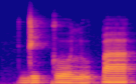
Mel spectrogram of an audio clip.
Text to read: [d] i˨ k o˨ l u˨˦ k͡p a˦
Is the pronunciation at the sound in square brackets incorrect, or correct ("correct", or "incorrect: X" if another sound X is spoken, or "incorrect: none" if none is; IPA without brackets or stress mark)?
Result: correct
